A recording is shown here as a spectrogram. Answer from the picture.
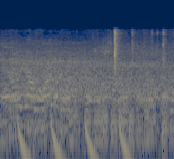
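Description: Faint arena background music with a steady bass beat of about four beats a second, under a low murmur of crowd noise; a short click about one and a half seconds in.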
